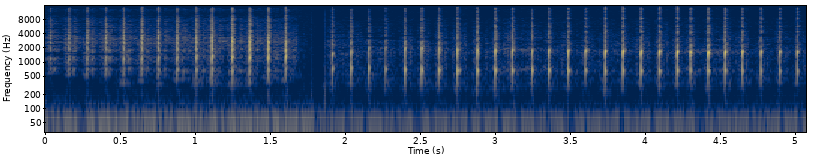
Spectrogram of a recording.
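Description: White stork clattering its bill: a fast, even run of dry knocks, about nine a second, with a short break about two seconds in.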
